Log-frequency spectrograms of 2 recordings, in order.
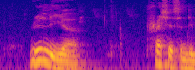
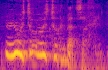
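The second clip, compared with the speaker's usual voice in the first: fast, much higher exasperated whine; mock complaint; 3 dB louder, much faster than usual. Retreatant complaining to the teacher, fast high whine. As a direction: pile up the accusation in a squeal. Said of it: "she said".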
